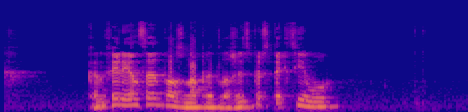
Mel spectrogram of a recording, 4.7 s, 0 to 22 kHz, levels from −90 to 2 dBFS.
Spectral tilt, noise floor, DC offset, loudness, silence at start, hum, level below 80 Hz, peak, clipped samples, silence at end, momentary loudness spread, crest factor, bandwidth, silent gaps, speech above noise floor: -5.5 dB/octave; -74 dBFS; under 0.1%; -34 LUFS; 0.05 s; none; -68 dBFS; -18 dBFS; under 0.1%; 1.3 s; 10 LU; 18 dB; 11 kHz; none; 40 dB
